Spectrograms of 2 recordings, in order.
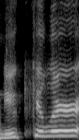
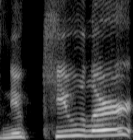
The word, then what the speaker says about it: nuclear: my pet peeve is pronouncing new killer as nucular and I have had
